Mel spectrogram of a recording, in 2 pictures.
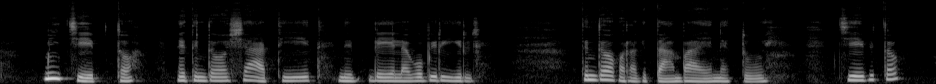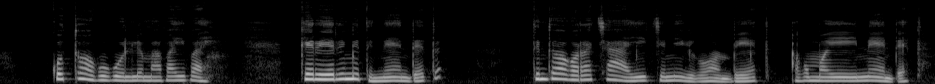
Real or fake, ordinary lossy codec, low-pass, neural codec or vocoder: real; none; none; none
